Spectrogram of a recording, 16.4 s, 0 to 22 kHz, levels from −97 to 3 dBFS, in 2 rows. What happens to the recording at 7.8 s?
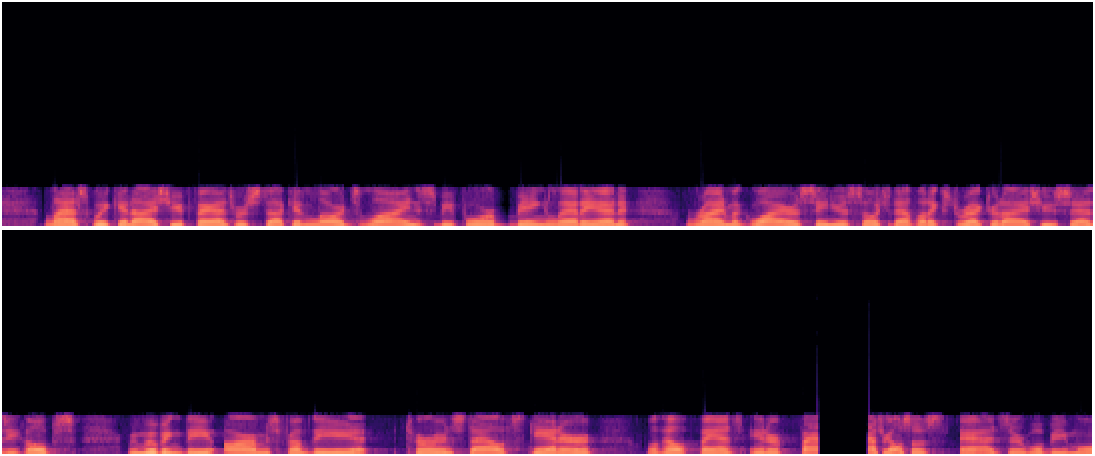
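At 7.8 s the speech passes through intact, with nothing dropped, clipped or glitched, only the narrow telephone-band sound of the call path, which carries nothing above 4 kHz.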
